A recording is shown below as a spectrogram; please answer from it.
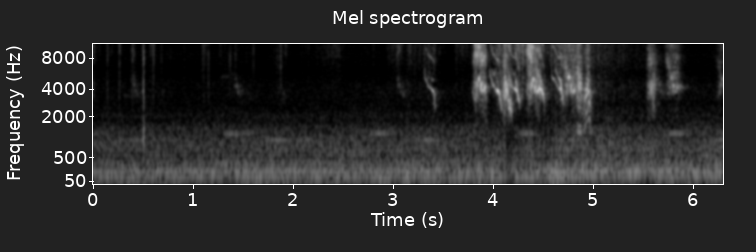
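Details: Sparrows coming to a feeding platform for food on 7 June 2021. A burst of bright, high chirps crowds together midway, with a few scattered faint chirps before it and a low background rumble.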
